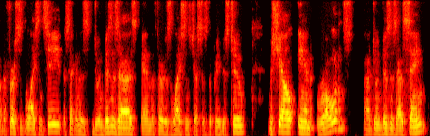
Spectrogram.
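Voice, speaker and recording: A man, reading a list of license renewals aloud at a town select board meeting, with some fumbles and restarts. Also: medium pitch. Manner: reads names in a flat list with fumbles and restarts. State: stuffed up from illness.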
